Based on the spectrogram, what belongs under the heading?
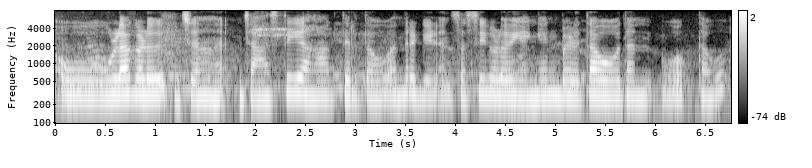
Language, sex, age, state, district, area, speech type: Kannada, female, 18-30, Karnataka, Koppal, rural, spontaneous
